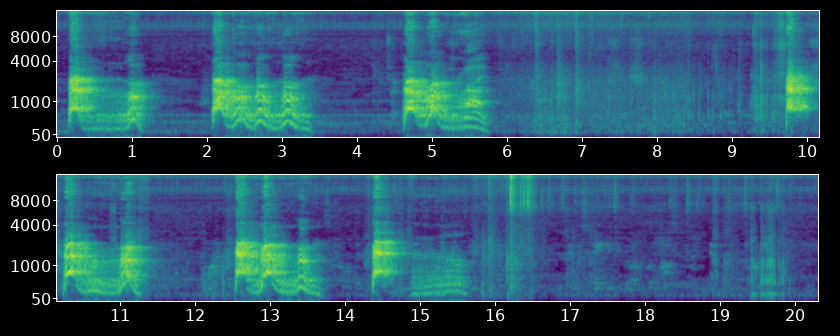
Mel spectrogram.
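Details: Dogs barking at orbs in a rapid series of rough, loud barks that come in clustered bursts, then thin out into quieter, scattered barks toward the end.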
